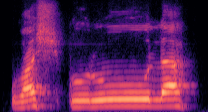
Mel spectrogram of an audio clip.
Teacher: वश्कुरू लहू वक्त की हालत में वश्कुरू लह पढ़ा जाएगा।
